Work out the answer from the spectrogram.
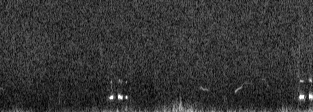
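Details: Grey plover (black-bellied plover) at an Arctic nest, where a male returns to incubate beside a freshly hatched, wet chick that squeaks plaintively; two short bursts of high, clear peeps, about a second and a half apart, over low rustling.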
